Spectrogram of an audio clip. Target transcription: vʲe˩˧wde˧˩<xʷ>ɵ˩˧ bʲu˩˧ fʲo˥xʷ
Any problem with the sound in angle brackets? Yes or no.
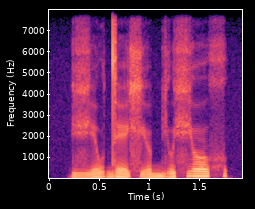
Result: yes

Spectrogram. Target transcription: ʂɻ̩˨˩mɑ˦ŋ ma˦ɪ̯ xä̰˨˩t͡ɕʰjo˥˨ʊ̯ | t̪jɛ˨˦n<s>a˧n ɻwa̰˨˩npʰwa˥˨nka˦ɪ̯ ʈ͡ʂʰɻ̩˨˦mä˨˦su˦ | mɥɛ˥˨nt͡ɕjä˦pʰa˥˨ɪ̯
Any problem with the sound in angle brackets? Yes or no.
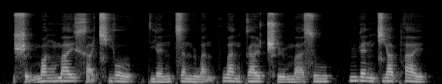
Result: yes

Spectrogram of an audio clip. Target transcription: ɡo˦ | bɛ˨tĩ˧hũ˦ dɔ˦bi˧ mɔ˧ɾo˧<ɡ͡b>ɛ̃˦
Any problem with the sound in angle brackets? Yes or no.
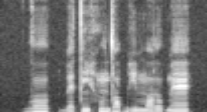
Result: yes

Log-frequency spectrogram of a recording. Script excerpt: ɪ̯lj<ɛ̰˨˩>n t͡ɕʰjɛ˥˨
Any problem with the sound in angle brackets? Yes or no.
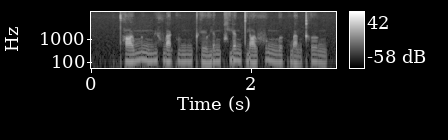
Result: yes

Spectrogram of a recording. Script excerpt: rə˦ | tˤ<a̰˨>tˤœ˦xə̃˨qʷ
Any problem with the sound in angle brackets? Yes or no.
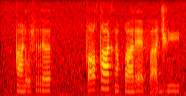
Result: yes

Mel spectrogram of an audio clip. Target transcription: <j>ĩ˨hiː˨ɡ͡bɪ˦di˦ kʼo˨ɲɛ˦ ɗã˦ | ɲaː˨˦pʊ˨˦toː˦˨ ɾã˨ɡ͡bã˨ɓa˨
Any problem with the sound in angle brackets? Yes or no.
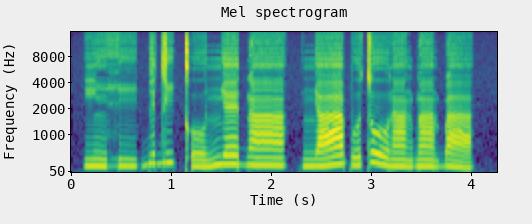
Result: no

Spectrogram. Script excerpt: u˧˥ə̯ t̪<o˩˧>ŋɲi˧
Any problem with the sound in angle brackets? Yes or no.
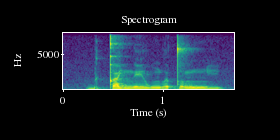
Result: yes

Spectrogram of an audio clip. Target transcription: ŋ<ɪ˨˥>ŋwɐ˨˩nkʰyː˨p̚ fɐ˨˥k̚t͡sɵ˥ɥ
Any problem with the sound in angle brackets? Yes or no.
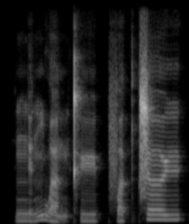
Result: no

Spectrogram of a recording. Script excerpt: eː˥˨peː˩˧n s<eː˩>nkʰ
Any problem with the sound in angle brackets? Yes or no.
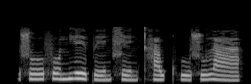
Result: no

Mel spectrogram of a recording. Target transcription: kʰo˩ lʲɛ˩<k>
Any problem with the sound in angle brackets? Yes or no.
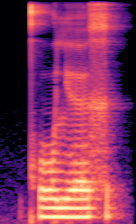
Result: yes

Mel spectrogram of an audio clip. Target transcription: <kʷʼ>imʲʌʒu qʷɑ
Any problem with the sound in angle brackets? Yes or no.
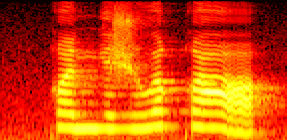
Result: yes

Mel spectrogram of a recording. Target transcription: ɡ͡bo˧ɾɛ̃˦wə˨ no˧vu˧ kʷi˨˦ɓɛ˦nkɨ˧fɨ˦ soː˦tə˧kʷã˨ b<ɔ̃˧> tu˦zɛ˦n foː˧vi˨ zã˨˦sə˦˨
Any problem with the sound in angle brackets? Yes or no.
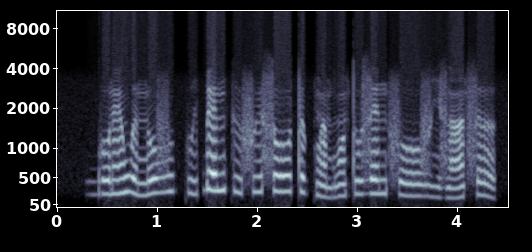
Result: no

